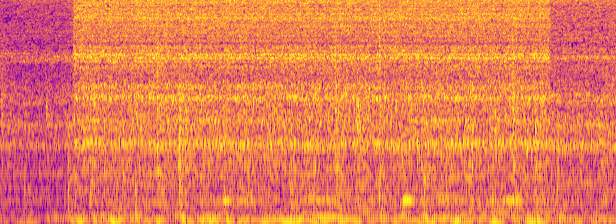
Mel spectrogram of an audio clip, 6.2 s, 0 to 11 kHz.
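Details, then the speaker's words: 2004 Mini Cooper S R53, re-run after its surging idle seemed cured, before buttoning up: rough, uneven idle with an irregular low rumble and scattered rattles. An unexpected new noise of unknown source. "What in the world is that?"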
